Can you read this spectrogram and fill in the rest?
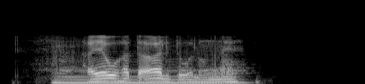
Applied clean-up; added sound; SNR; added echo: none; Musical instrument; 4 dB; none.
